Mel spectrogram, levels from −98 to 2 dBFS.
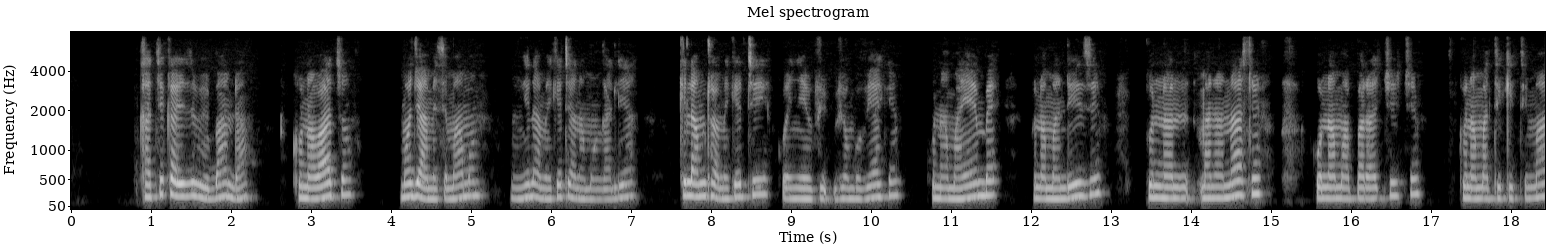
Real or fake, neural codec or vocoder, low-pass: real; none; 7.2 kHz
